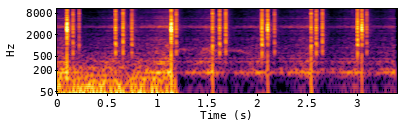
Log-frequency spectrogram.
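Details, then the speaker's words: 1996 Nissan R33 GT-R RB26 with bigger turbos and 15–16 psi boost, misfiring at 5,000–6,000 rpm under boost; coil pack bench test, ignition on, plugs in coils against aluminium earth sheet: crisp snapping spark bursts about once a second. "I've turn the ignition on and as I turn the C you will hear the Sparks jumping across the spark plugs to aluminum"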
